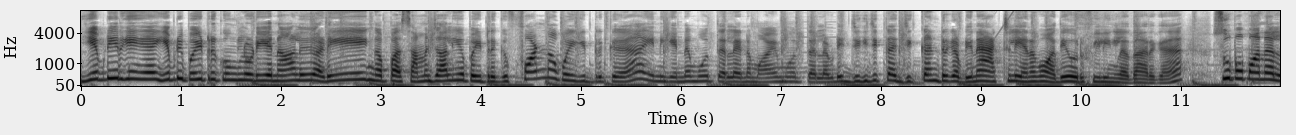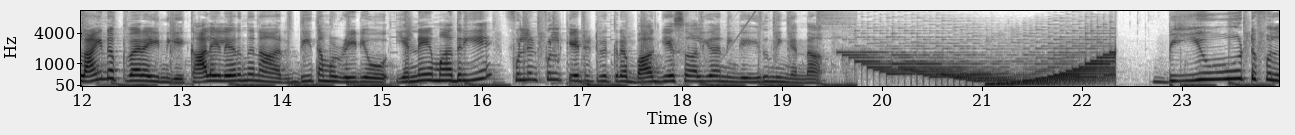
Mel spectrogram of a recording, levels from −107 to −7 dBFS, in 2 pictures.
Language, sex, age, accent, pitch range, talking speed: Tamil, female, 20-39, native, 195-265 Hz, 140 wpm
